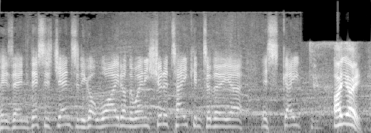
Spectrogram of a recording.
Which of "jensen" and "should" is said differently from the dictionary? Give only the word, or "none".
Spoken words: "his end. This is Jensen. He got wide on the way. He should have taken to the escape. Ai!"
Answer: none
